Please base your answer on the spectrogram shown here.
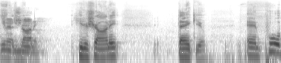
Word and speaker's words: Haudenosaunee: I just don't know if I can pronounce it. Haudenosaunee.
